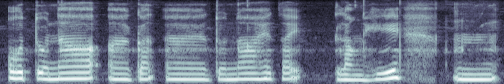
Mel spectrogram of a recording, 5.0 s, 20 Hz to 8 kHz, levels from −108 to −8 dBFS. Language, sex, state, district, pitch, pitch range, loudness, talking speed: Mizo, female, Mizoram, Aizawl, 205 Hz, 190-220 Hz, -17 LUFS, 130 wpm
